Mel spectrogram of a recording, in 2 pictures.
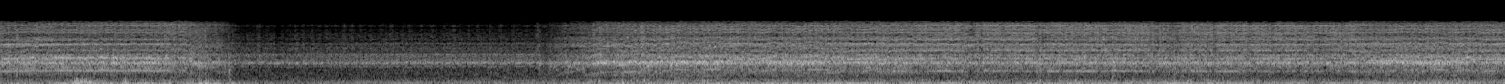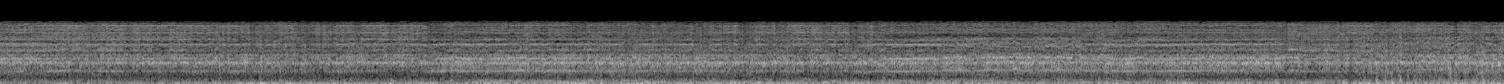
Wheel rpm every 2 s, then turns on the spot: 140, 10, 40, 150, 160, 170, 160, 160, 160, 160, 170, 160, 160, 170, 160.
none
